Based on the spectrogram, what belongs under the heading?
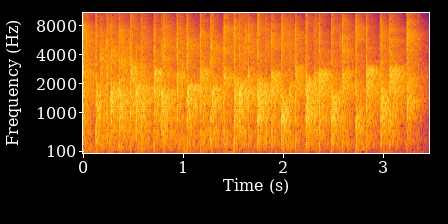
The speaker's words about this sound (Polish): Myślę, że nasz realizator musi być teraz gotowy na brawa, które przekazujemy za pomocą mikrofonów Wam wszystkim.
